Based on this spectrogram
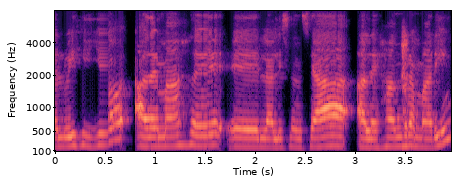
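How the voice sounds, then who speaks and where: Ordinary pitch variation marks speech that unfolds at a fairly slow pace. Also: woman. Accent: Cuban. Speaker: lawyer. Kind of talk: webinar presentation.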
